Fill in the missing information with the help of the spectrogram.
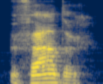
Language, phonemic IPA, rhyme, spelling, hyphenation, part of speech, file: Dutch, /ˈvaː.dər/, -aːdər, vader, va‧der, noun, Nl-vader.ogg
- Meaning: 1. father, male parent 2. forefather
